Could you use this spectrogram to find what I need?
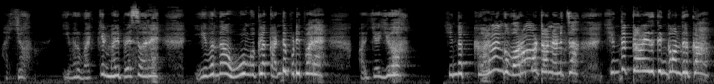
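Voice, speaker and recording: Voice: extremely high pitch, fast talker, sharp tone, full character voice. A performer playing a scheming middle-aged village aunt with a Tirunelveli Tamil accent, swinging between melodramatic wailing and sly plotting asides in a comedy skit.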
